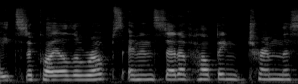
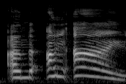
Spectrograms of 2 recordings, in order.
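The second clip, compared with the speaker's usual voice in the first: loud, high pirate cheer; rousing raised aye aye; crew shout; 7 semitones higher, 7 dB louder than usual. A narrator's reading. Crew answering their reformed shipmate, shouting. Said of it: "shout the crew".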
